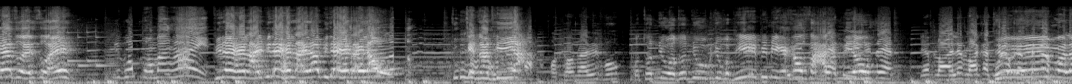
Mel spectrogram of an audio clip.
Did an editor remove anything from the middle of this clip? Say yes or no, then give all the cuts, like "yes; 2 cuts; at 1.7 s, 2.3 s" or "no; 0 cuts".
yes; 1 cut; at 5.4 s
